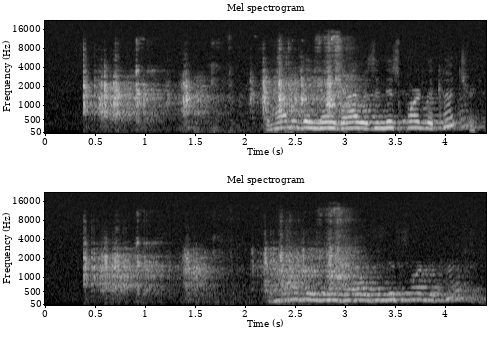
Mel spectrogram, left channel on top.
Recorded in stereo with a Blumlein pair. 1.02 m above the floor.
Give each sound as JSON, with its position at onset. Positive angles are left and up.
{"t": 0.4, "sound": "keys jangling", "azimuth_deg": 65, "distance_m": 5.0}
{"t": 2.2, "sound": "a man speaking", "azimuth_deg": 45, "distance_m": 1.9}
